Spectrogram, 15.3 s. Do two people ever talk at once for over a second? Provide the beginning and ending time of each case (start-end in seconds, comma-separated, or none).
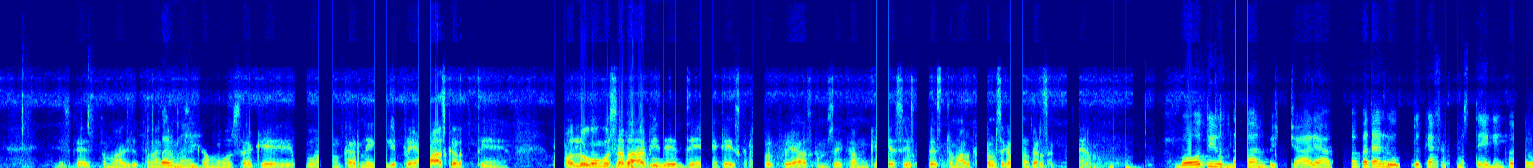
none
